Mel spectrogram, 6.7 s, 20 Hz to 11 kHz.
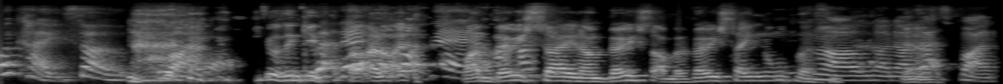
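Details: Adult man of about 51-52 with cerebral palsy, also living with HIV, describing his own speech impediment; dysarthria (cerebral palsy).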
